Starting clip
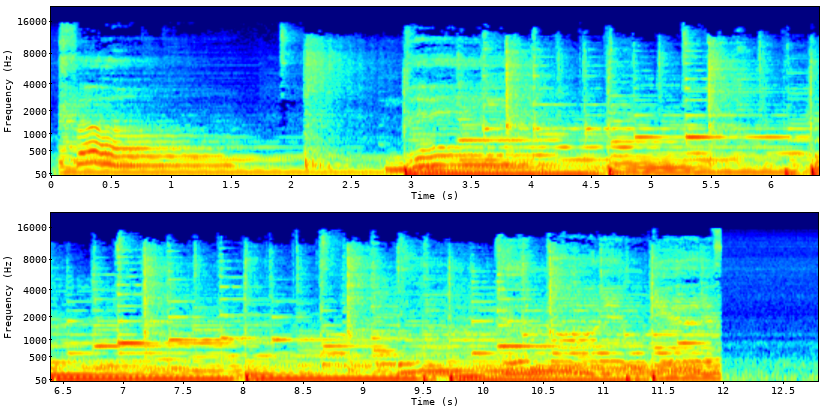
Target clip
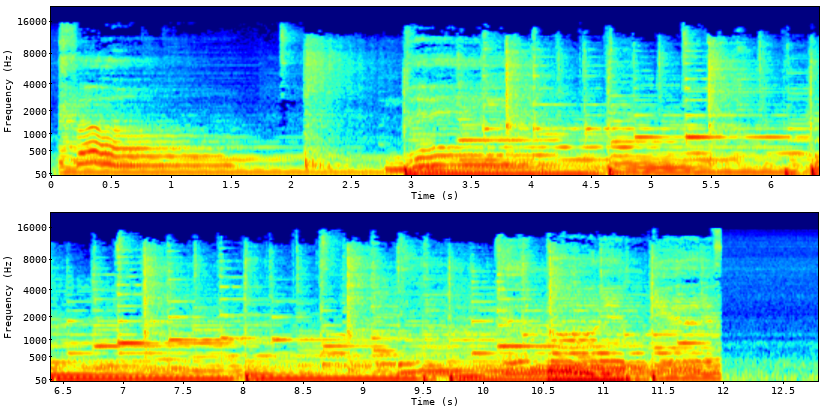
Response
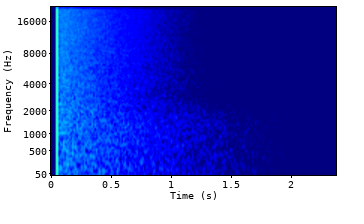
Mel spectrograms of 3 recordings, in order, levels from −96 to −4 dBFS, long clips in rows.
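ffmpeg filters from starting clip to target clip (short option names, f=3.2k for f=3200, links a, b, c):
-filter_complex "[0:a]asettb=1/sr,asplit=3[a][b][c];[a]atrim=end=10.534[d];[b]atrim=start=10.53:end=11.18,asetpts=PTS-STARTPTS,afade=t=in:d=0.004:c=qsin,afade=t=out:st=0.646:d=0.004:c=qsin,lowshelf=f=440:g=8.5[e];[c]atrim=start=11.176[f];[d][e]acrossfade=d=0.004:c1=hsin:c2=qsin[g];[g][f]acrossfade=d=0.004:c1=qsin:c2=hsin,volume=2.5dB"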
